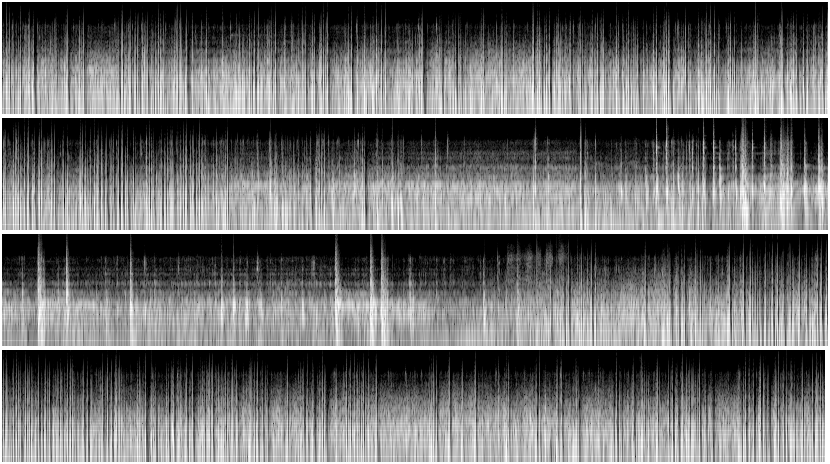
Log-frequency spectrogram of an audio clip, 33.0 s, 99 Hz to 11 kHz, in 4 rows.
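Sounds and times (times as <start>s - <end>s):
bike rattling: 0.0s - 32.8s
steady whirring tone: 0.0s - 33.0s
wind on microphone: 0.0s - 33.0s
sharp knocks over bumps: 13.6s - 22.2s.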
